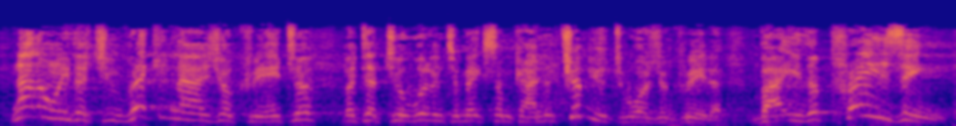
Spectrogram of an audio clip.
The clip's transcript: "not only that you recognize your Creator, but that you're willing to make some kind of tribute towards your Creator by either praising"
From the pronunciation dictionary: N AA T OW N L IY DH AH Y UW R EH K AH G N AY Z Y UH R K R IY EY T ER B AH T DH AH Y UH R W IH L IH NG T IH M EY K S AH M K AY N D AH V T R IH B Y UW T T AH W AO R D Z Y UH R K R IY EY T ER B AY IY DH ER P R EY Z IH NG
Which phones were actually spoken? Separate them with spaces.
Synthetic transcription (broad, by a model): N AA T OW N L IY DH AH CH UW R EH K AH G N AY Z Y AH R K R IY EY T ER B AH T DH AH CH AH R W IH L IH NG T IH M EY K S AH M K AY N D AH V T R IH B Y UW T T AH W AO R D Z Y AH R K R IY EY T ER B AY IY DH ER P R EY Z IH NG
